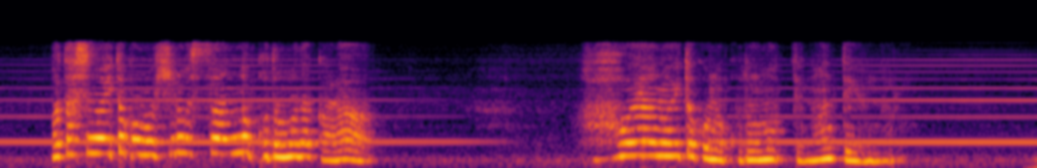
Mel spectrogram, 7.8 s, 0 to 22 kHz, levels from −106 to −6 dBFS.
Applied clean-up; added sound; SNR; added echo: none; Wind instrument, woodwind instrument; 19 dB; reverberation time 0.2 s.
